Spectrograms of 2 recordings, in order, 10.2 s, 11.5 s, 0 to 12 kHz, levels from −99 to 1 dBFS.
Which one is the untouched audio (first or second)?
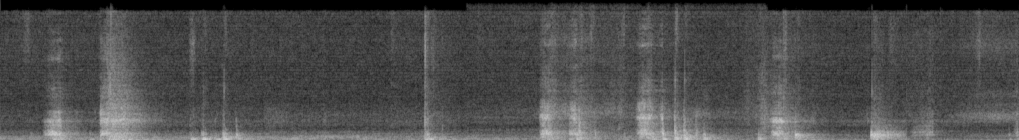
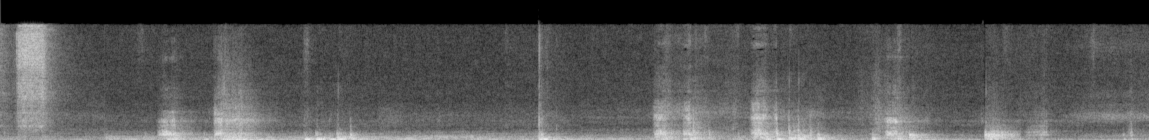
second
